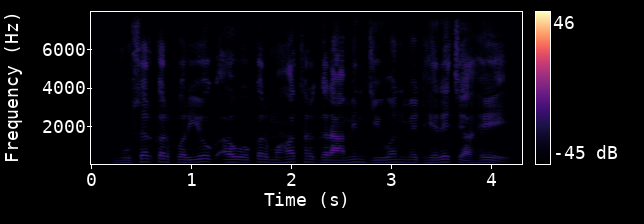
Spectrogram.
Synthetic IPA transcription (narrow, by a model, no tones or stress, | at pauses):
musəɾkəɾpəɾijoɡauokəɾməɦət̪ʰːəɾɡɾamind͡ʒiʋənmeɖʱeɾet͡ʃaɦe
